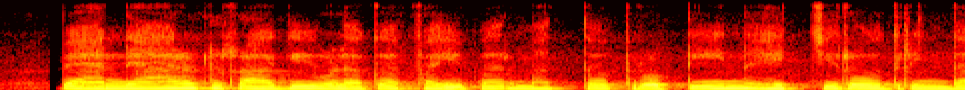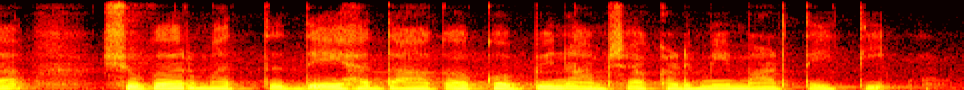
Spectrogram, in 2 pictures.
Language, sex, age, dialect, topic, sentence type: Kannada, female, 41-45, Dharwad Kannada, agriculture, statement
